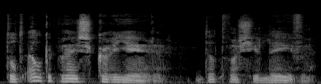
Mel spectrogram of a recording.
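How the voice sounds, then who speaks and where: A man's voice: on the low side, expressive, takes it slowly, a bit bright, husky, exaggerated voice. An actor in a radio play playing a worried, sardonic man with an emphatic, condescending way of talking. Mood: wry, pondering. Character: worried, sardonic man lecturing an amateur sleuth.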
